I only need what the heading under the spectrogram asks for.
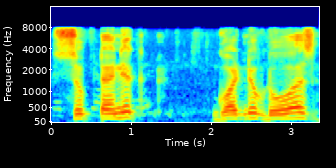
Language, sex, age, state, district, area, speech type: Kashmiri, male, 30-45, Jammu and Kashmir, Anantnag, rural, read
